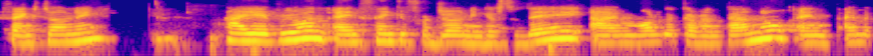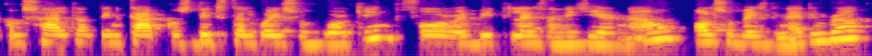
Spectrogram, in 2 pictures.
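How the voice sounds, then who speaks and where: A woman's voice: mid-range voice, fairly quick, far from the mic, low-quality recording. A woman from Greece with a Greek accent, introducing herself in a friendly way on a business webinar. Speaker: consultant, panelist.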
